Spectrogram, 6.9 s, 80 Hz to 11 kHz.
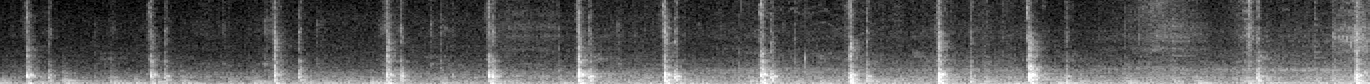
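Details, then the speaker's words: VW Polo 9N3 GTI: sharp, irregular ticking and clacking, a bit over two per second, over a faint hum from a worn AC compressor pulley bearing; fix is bypassing the compressor with a shorter belt (AC delete). "that is not okay so bypassing this pulley itself should solve the issue of the noise and make the car drivable again"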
